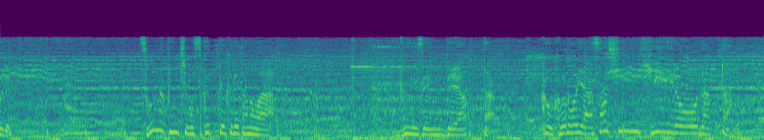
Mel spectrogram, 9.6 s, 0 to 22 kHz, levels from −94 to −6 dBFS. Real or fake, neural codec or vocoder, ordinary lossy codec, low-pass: fake; codec, 16 kHz, 16 kbps, FreqCodec, larger model; none; 7.2 kHz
